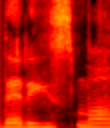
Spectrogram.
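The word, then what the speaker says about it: curanderismo: But uh the practice that you were just telling me how to pronounce I already forgot the name. Kenderismo. Corenderismo is is uh Latin Aztec Maya in that neighborhood.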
